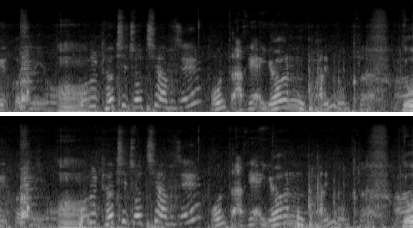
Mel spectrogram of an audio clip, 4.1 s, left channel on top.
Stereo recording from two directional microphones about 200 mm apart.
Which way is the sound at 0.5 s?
Centre (ahead or behind).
